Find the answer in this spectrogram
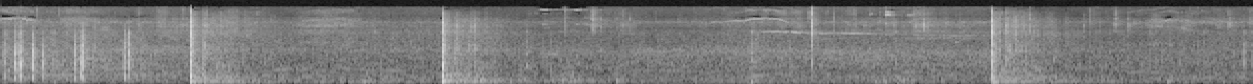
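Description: Aerial firework shells bursting. A quick patter of crackles opens, then three loud booms come about a second in, near three seconds and just after six seconds, each trailing off in a rolling echo.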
